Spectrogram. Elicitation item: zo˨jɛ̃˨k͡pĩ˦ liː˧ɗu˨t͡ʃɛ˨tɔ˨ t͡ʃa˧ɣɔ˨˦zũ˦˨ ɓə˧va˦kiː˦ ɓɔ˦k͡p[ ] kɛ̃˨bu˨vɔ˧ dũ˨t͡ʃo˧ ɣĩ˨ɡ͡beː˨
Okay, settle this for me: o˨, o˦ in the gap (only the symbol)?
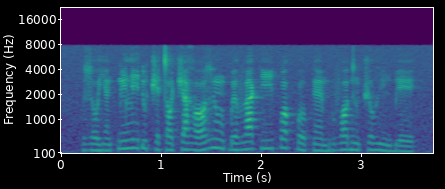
o˨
